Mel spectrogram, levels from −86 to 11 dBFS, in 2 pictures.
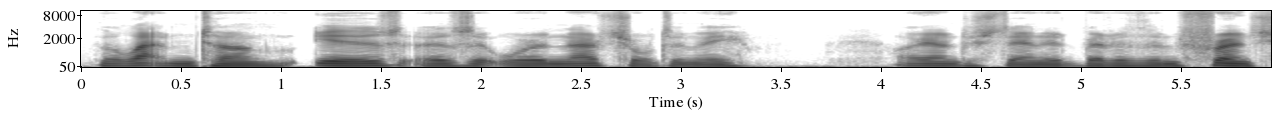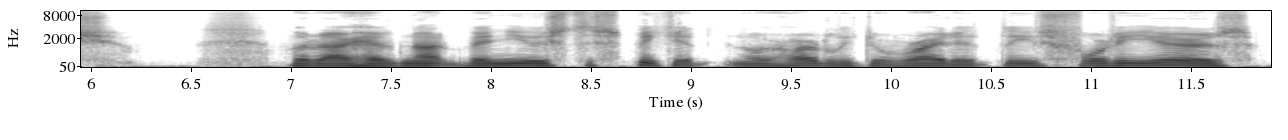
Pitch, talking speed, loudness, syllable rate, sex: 110 Hz, 165 wpm, -18 LUFS, 4.7 syllables/s, male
